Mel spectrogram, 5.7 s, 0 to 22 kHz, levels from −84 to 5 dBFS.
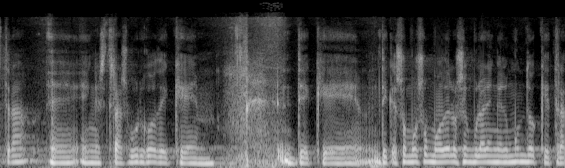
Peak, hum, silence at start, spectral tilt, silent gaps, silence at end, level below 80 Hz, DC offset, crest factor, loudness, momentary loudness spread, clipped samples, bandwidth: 0 dBFS; none; 0 s; -7 dB/octave; none; 0 s; -36 dBFS; under 0.1%; 14 dB; -15 LUFS; 4 LU; under 0.1%; 15 kHz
